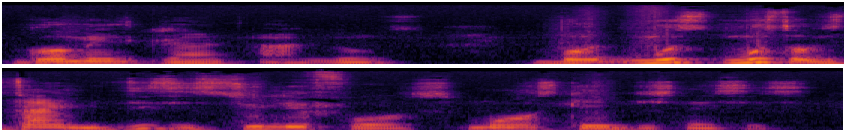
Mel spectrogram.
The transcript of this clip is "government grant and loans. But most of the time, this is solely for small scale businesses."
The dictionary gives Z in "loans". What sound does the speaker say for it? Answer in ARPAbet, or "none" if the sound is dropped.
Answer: S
